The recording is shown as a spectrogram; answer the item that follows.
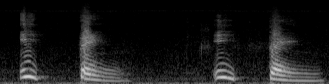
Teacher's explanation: Tá vendo que esse M é como se tivesse um I nasalizado? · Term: ditongo decrescente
